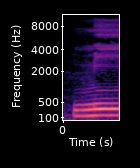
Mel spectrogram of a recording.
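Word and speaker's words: م: মিম, দুই ঠোঁট মিল করে, অর্থাৎ দুই ঠোঁটের শুকনো অংশ মিল করে মিমটা উচ্চারণ করবেন, মিম।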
